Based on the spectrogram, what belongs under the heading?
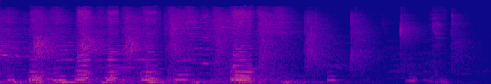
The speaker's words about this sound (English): The way they clap on the show is they clap on the one and the three. Stop. That's the wrong way to clap. Here's the right way to clap. Let's go. Wait. Come on, everybody clap your hands.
